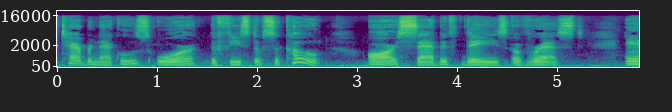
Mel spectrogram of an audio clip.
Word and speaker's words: Sukkot: So our fast fact number one is Sukkot. Sukkot, S-U-K-K-O-T, is another name for the Feast of Tabernacles in the Hebrew language.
